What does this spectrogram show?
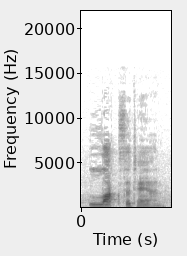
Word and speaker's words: L'Occitane: is in the 2020 loxitan advent calendar then you're in the right place and keep on watching okay so if you've ever seen this brand the official way you pronounce it is l'occitane i google searched and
